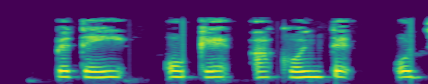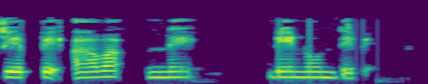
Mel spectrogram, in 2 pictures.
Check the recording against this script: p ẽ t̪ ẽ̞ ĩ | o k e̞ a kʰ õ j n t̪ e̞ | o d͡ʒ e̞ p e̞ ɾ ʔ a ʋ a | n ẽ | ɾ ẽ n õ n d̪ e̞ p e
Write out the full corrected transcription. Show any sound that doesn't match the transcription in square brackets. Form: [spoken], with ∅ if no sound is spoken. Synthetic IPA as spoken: p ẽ t̪ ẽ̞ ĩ | o k e̞ a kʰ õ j n t̪ e̞ | o d͡ʒ e̞ p e̞ [∅] ʔ a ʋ a | n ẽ | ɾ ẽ n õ n d̪ e̞ p e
